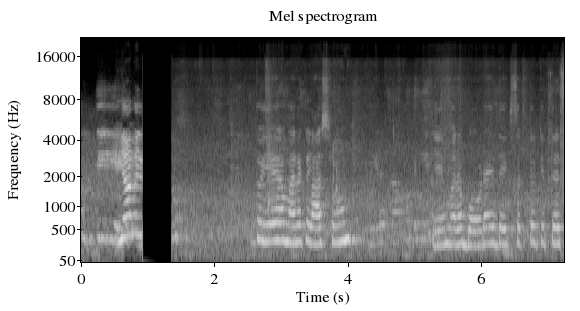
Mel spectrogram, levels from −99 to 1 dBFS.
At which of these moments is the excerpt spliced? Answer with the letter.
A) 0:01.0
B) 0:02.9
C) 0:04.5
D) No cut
A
